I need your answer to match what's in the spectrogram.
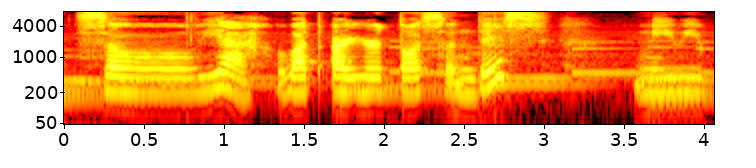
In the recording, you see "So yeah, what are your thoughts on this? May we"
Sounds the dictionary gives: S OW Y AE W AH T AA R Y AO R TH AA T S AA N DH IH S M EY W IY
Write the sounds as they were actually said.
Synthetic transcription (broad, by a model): S OW Y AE W AH T AA R Y AO R T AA T S AA N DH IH S M EY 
